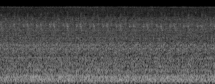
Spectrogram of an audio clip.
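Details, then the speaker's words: 2003 Hyundai Elantra 2.0L, busy slightly uneven idle with faint stumble; disabling injector 3 changes sound significantly; cylinder 3 misfire caused by leaking intake gasket vacuum leak. "well I'm going to disable injector number three with the cool I'm running you can hear it makes a significant difference turn it back on and now I'll do it again"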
